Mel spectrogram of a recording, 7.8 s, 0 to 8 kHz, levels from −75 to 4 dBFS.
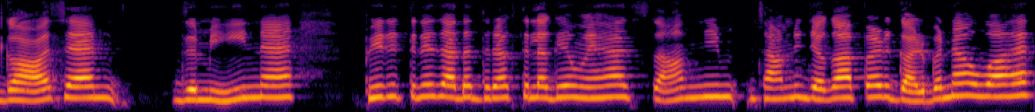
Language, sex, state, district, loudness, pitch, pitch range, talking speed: Hindi, female, Delhi, New Delhi, -16 LUFS, 275 Hz, 255-290 Hz, 145 wpm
